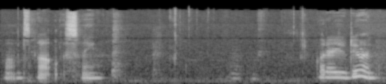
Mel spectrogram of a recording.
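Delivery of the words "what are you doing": loud call to someone in another room; calling out again. Real, not acted. Calling to her mom a second time: loud call. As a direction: raise the voice to reach Mom.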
